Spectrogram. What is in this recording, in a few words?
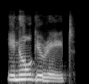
"inaugurate", Indian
